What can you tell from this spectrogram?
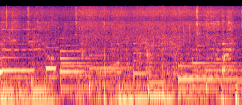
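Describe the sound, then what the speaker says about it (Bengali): Chopped onions fry in a pan for chicken and potato curry, giving a steady, close sizzle with occasional stirring scrapes, while background music with sustained tones plays beneath. "পেঁয়াজ কুচোটাকে দিয়ে সুন্দর করে আমি মিনিট দিয়ে সুন্দর করে ভেজে নেব"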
